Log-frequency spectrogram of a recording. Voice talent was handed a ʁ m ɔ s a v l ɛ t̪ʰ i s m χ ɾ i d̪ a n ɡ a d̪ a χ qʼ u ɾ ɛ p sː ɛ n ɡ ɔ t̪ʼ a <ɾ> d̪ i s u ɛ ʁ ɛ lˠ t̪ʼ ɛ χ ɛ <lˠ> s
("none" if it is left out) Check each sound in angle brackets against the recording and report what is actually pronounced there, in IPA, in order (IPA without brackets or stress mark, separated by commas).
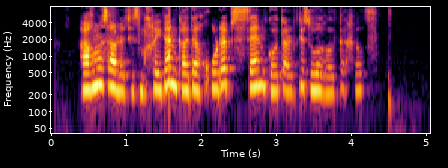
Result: ɾ, lˠ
